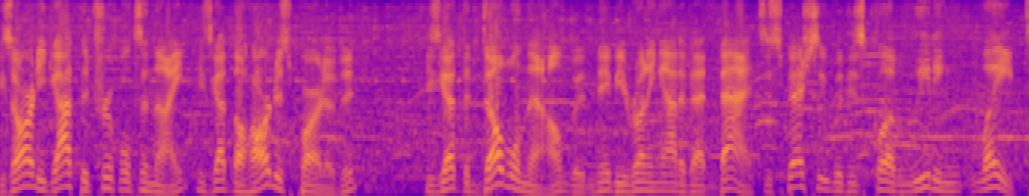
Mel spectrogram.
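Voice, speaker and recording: Over music in the background, a man talks at a fairly quick pace and medium pitch, his tone energetic and his intonation lively. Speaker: baseball radio play-by-play announcer. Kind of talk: live sports radio play-by-play. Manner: fast, energetic, descriptive.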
